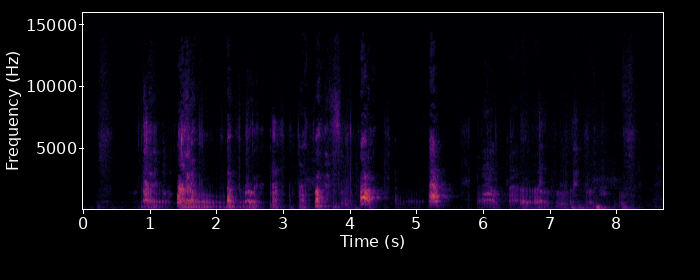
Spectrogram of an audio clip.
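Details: Two Pekapoms, a smaller female and a larger male, being goofy and playing for the camera indoors: bursts of gruff growling and short yappy barks, overlapping and uneven, with brief pauses between flurries.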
